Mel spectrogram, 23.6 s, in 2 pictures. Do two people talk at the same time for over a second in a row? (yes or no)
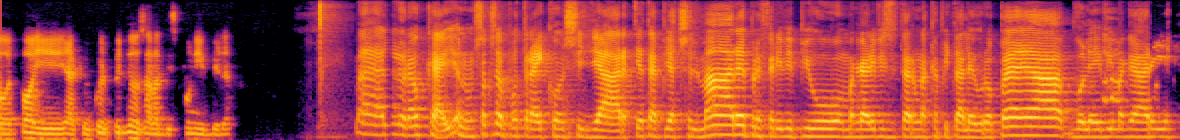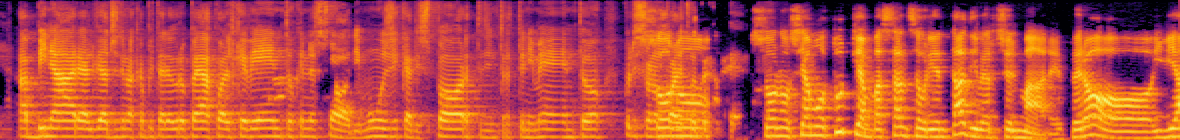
yes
